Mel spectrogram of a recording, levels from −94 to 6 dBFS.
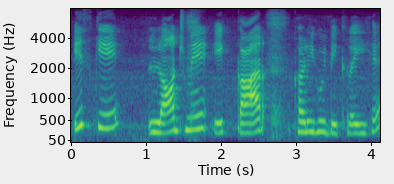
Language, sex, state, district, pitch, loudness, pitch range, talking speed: Hindi, male, Madhya Pradesh, Dhar, 250 Hz, -16 LUFS, 215-335 Hz, 145 wpm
